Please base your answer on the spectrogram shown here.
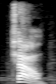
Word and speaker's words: ciao: Listen carefully to the pronunciation. Ciao.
